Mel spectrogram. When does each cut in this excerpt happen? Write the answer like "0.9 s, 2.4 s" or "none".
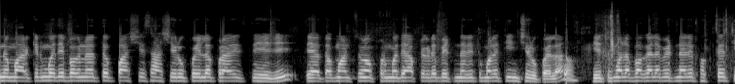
5.6 s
